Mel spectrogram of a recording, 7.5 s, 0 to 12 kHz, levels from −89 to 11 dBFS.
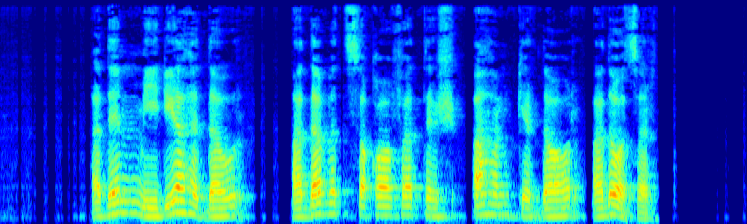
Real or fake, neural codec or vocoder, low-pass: fake; vocoder, 48 kHz, 128 mel bands, Vocos; 10.8 kHz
